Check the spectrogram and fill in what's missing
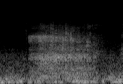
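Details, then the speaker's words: Recording from a sleep physician's own polysomnography: after about 39–40 seconds of very shallow, near-apneic breathing (hypopnea) with falling oxygen saturation, he rouses and breathing resumes as snoring, a recovery breath after obstructive sleep apnea. "처음 에는 잠시 동안 몸속 에 남아 있던 산소량 이 숨 을 멈추면서 떨어지기 시작 하고 , 몸 이 깨어나 다시 숨 을 쉬기 시작 하면 코골 이 소리 로 변합니다 ."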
